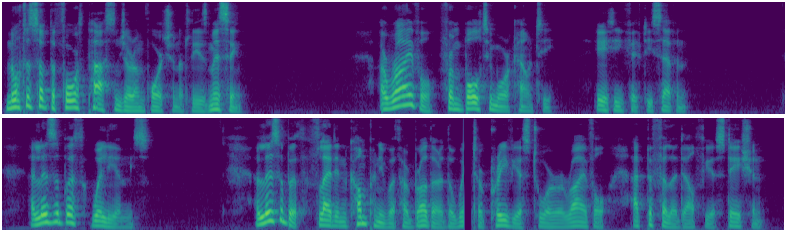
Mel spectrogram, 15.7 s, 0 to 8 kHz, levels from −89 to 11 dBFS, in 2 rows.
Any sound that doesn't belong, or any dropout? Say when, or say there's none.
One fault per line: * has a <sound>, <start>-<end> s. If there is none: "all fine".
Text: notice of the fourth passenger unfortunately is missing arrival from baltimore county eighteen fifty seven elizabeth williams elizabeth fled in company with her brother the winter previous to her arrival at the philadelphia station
* has a dropout, 12.4-12.5 s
